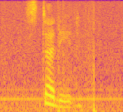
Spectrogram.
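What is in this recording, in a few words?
"studied", US English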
